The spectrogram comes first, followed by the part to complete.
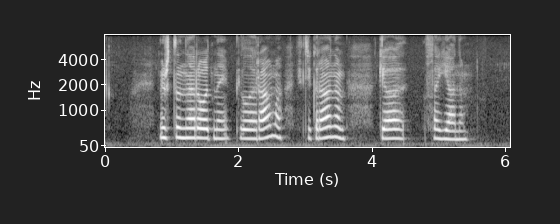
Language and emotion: Russian, neutral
